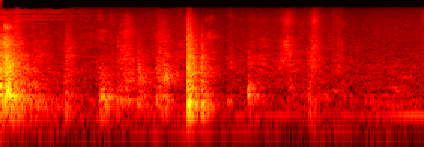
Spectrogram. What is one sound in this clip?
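Metal parts clink and rattle in a metal tray.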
